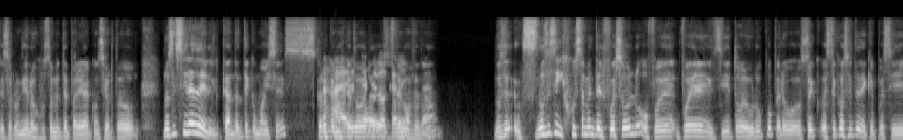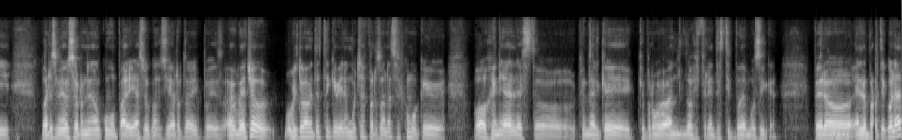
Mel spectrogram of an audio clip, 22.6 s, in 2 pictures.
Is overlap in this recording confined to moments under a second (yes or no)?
no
